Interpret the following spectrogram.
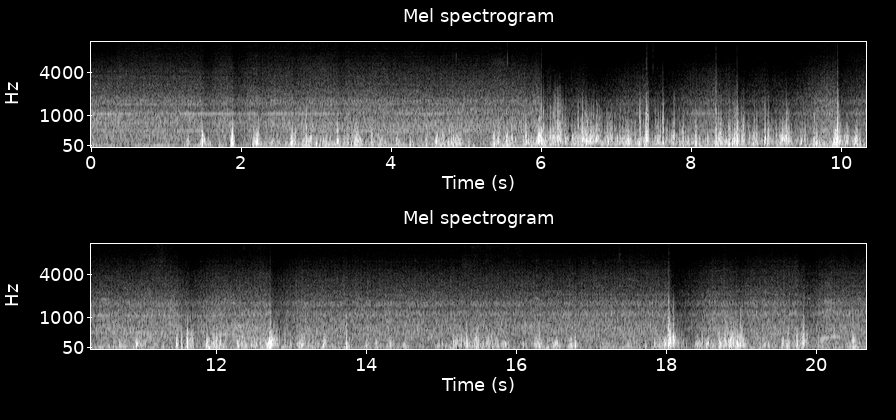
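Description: Outdoor construction-site ambience: wind gusting on the microphone in irregular surges over a low, steady rumble of heavy machinery.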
